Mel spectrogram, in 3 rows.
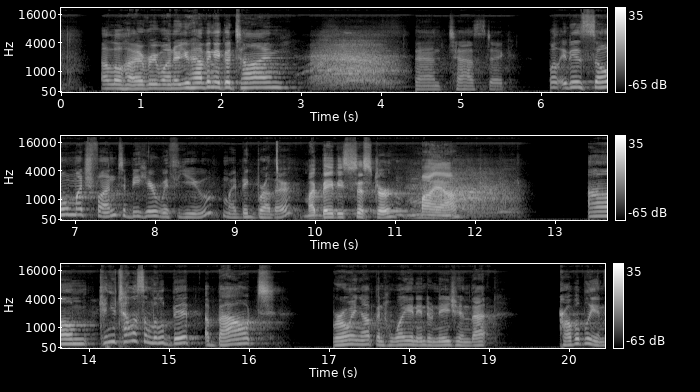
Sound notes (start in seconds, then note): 1.4 cheers and applause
